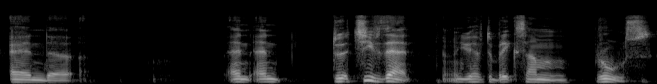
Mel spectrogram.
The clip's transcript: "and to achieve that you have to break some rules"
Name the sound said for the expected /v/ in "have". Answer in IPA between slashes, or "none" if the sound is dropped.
/f/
